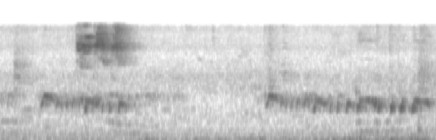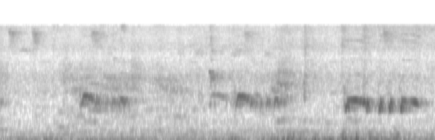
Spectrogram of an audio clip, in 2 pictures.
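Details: Zebra dove cooing: short bubbling, rapidly pulsed coo phrases repeated about every two to three seconds, rather faint over steady low background noise.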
